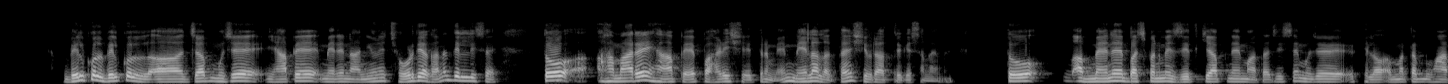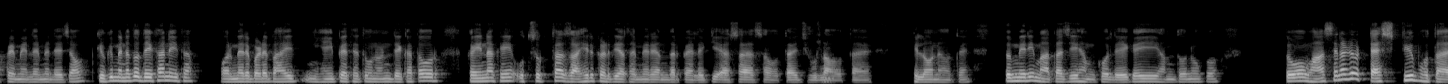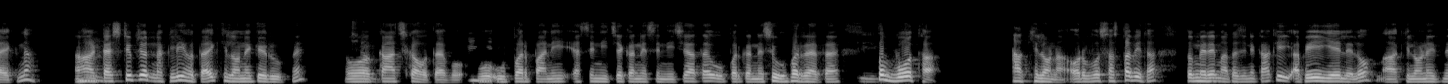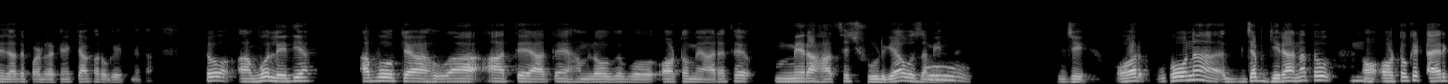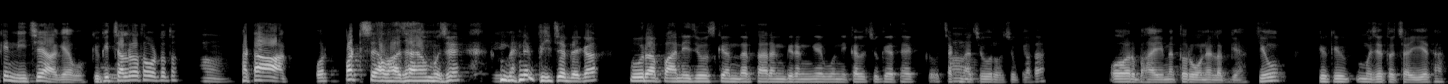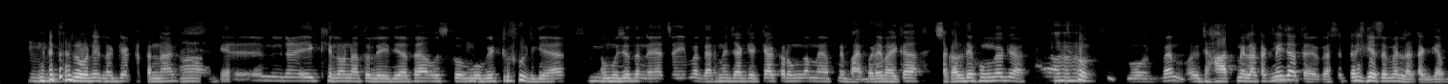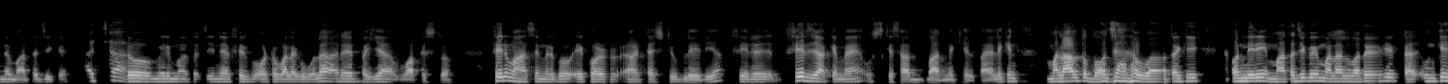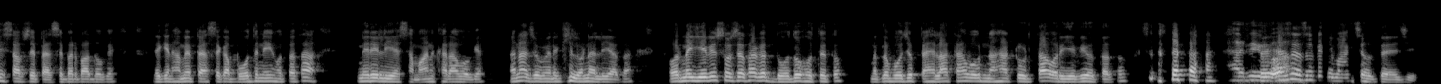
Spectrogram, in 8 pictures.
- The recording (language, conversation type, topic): Hindi, podcast, कौन सा खिलौना तुम्हें आज भी याद आता है?
- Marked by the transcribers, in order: in English: "टेस्ट ट्यूब"; in English: "टेस्ट ट्यूब"; laughing while speaking: "ऊपर"; laughing while speaking: "आवाज़ आया मुझे। मैंने पीछे देखा"; laughing while speaking: "मैं तो रोने लग गया खतरनाक"; put-on voice: "अ, मेरा एक खिलौना तो … शकल देखूँगा क्या?"; laughing while speaking: "टूट गया"; laughing while speaking: "तो"; laughing while speaking: "हाँ, हाँ, हाँ, हाँ"; laughing while speaking: "तरीके से"; in English: "टेस्ट ट्यूब"; laughing while speaking: "ज़्यादा हुआ"; laughing while speaking: "कि"; tapping; laughing while speaking: "खिलौना"; laugh; other noise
